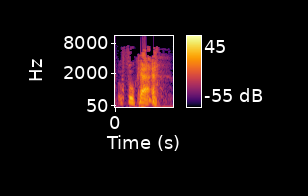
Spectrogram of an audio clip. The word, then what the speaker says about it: Phuket: It's actually pronounced Phuket.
